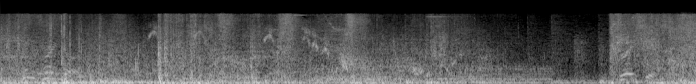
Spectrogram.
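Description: In Hogwarts Legacy, the Confringo fire spell goes off in bursts of crashing, whooshing blasts amid a busy, loud combat mix, with a voice calling out spell names throughout.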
